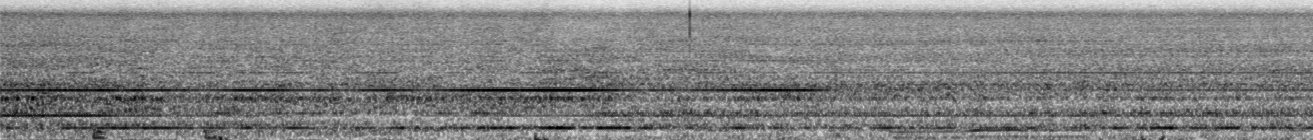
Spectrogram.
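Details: Variable-speed pool pump starting up, priming likely at its highest rpm and slowing itself once it finds water. Constant high-speed whir with faint steady tones, no surging or rattles; normal priming at high speed.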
